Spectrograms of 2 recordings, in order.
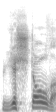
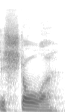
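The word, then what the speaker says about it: Y'shtola: Yestola.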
